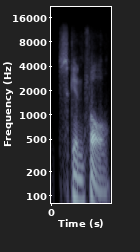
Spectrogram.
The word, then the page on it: skinful: American English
